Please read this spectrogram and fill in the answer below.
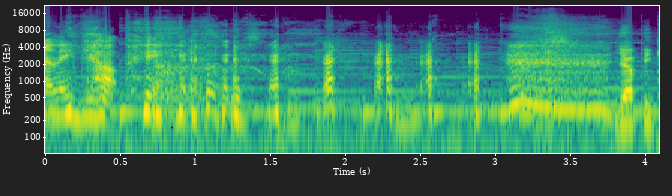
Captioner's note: laughs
